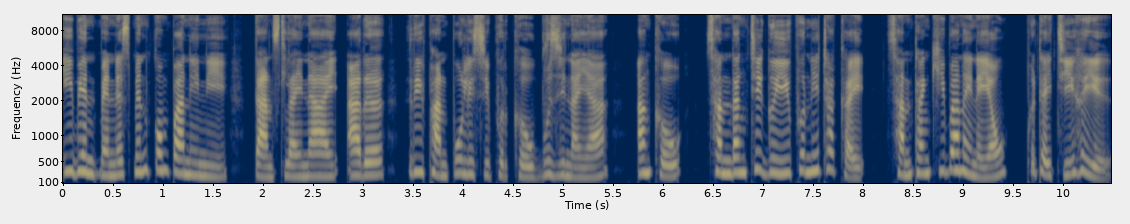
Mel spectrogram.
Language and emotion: Bodo, happy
